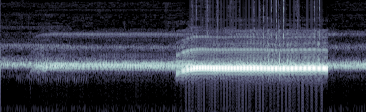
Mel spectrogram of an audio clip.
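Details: At night, a frog gives a long, steady, high-pitched trill that swells louder partway through before easing back; it is unclear whether it is crying or singing.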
